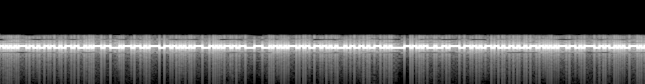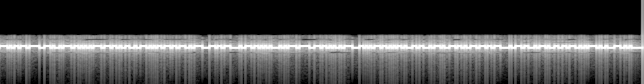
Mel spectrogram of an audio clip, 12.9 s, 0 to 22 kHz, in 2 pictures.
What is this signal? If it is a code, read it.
RTTY, about 50 baud. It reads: REPLACEMENT FOR MODEL 20, BUT APPARENTLY THERE WAS NO MARKET FOR SUCH A MACHINE,
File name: fsk170-50B / teletype-corp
